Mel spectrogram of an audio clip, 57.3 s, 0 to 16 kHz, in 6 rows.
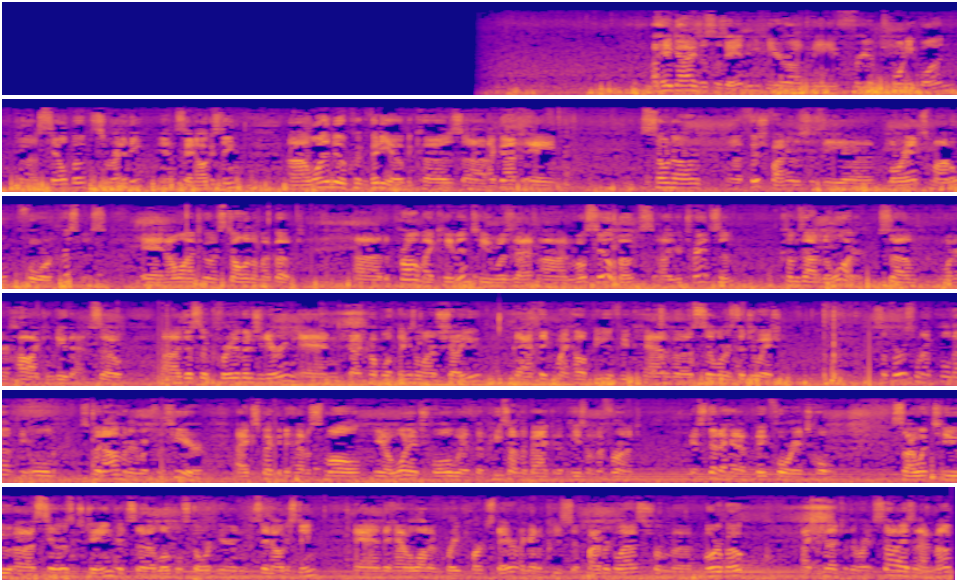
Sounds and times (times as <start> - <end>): Speech: 6.5 - 15.2, 16.0 - 36.6, 37.4 - 57.2.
